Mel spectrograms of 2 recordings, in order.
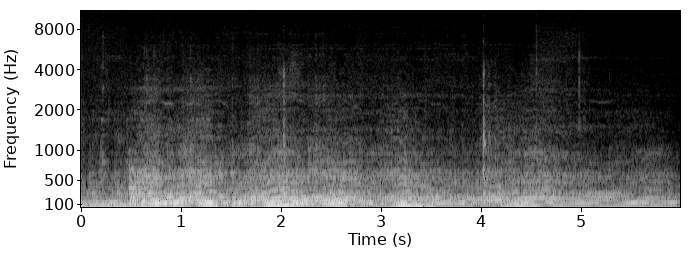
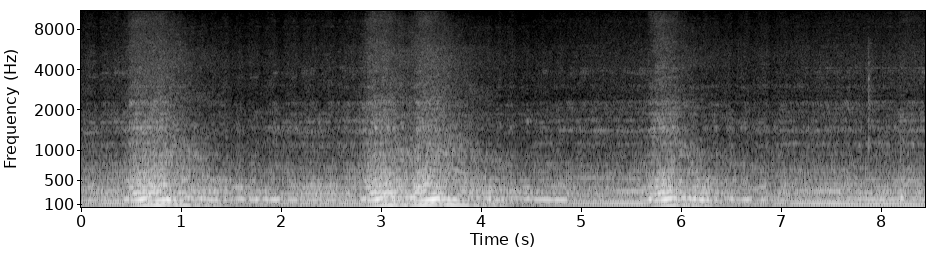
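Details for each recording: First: Saab 900 Turbo with K-jet fuel injection running again after troubleshooting the fuel pressure and air meter plate: low rumbling idle, uneven and lumpy with wavering loudness; still rough but working. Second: Saab 900 Turbo with K-jet fuel injection, previously non-running, after K-jet repair: catches, blips three times, settles to steady even idle without misses; normal start and revving, though the engine still has small vacuum leaks.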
